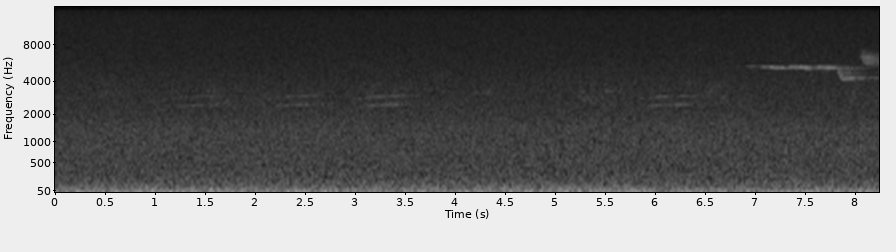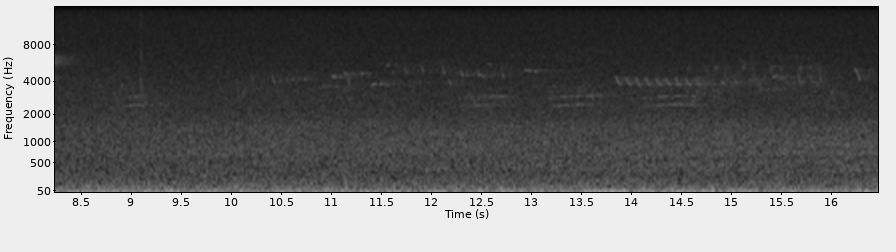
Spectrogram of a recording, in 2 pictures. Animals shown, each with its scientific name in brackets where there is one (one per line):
Black-throated Green Warbler (Setophaga virens)
Winter Wren (Troglodytes hiemalis)
Red-breasted Nuthatch (Sitta canadensis)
